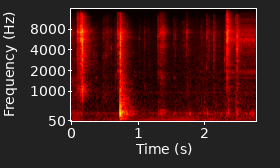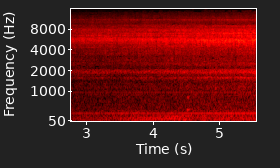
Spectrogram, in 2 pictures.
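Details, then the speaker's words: Kodak Retina IIIc shutter after service and reassembly, self-timer tested: a couple of sharp shutter clicks, then a faint, even whirr running on steadily; self-timer runs down smoothly, normal. "yeah that's running down smoothly that sounds good to me"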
